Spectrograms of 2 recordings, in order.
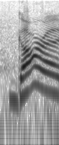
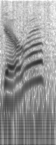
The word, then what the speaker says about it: Gara: Like Gar is apparently Gara and I was like uh no it's it's it's Gar.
